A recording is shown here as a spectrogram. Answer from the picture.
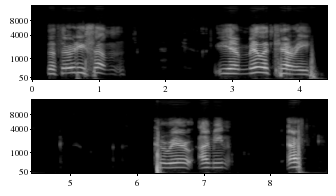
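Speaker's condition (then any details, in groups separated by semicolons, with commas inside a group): Cerebral palsy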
